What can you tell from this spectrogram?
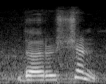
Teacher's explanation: जो र का यहाँ उच्चारण है वह आधा है और श का उच्चारण पूरा है। तो यहाँ पर जो र है रेफ के रूप में लगा हुआ है वह जो है स्वर रहित है, और जिस वर्ण के ऊपर वह लगा हुआ है वह वर्ण स्वर सहित है।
